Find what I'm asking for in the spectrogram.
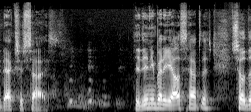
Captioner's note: laughter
